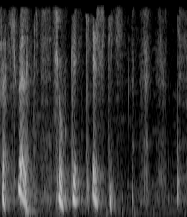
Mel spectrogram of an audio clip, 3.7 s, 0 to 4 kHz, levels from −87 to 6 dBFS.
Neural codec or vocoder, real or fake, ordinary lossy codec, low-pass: none; real; MP3, 24 kbps; 3.6 kHz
